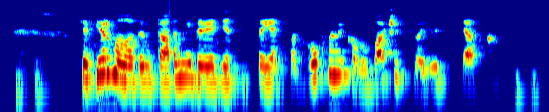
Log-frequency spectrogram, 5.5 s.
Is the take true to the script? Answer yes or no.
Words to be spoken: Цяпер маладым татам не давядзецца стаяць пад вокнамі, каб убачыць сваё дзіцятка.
yes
